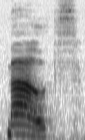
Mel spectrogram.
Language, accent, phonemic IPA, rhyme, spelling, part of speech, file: English, US, /maʊðz/, -aʊðz, mouths, noun / verb, En-us-mouths.ogg
- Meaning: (noun) plural of mouth; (verb) third-person singular simple present indicative of mouth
